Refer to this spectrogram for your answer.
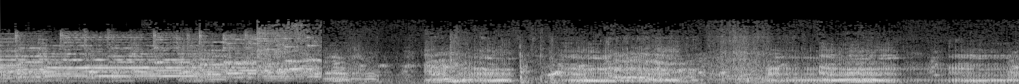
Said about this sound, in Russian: Если вы послушаете, просто послушайте, а не посмотрите работу, допустим, дрессировщиков тигров, львов, вы услышите совершенно определенную звуковую кулису, которая свойственна только этим номерам.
